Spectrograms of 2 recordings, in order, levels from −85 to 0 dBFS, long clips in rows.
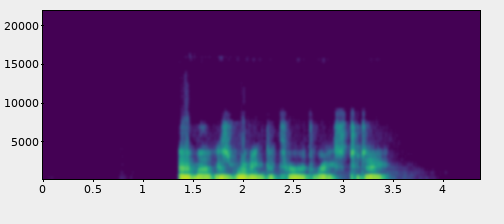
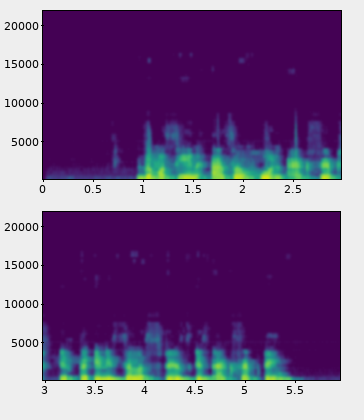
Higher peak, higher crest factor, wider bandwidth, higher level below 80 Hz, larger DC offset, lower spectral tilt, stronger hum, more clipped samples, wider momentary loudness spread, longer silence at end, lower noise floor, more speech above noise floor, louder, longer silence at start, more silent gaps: about the same, 0 dBFS vs -2 dBFS; about the same, 18 dB vs 14 dB; first, 7.6 kHz vs 6.4 kHz; first, -52 dBFS vs -60 dBFS; neither; about the same, -7.5 dB/octave vs -8.5 dB/octave; neither; neither; about the same, 8 LU vs 6 LU; first, 0.95 s vs 0.5 s; first, -78 dBFS vs -66 dBFS; first, 63 dB vs 52 dB; about the same, -16 LUFS vs -15 LUFS; first, 1.35 s vs 0.95 s; neither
